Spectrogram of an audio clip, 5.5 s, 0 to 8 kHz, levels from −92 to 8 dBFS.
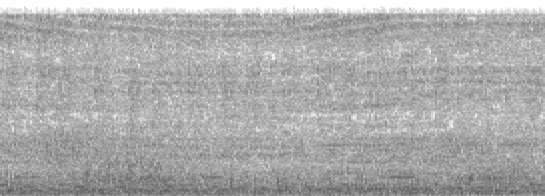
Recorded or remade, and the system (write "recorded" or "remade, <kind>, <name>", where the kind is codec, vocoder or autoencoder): recorded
